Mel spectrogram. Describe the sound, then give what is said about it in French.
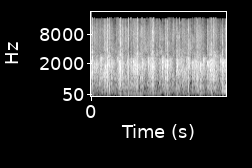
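Steady applause from a crowd, dense rapid clapping that stays loud and even throughout without pause. “Je n'étais pas habitué à attendre l'applaudissement.”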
